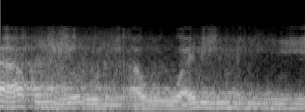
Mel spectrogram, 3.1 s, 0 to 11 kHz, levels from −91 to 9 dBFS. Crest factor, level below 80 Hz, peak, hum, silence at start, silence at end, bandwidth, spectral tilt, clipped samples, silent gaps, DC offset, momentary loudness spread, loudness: 16 dB; -56 dBFS; -6 dBFS; none; 0 s; 0 s; 4.8 kHz; -12.5 dB/octave; under 0.1%; none; under 0.1%; 6 LU; -22 LUFS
